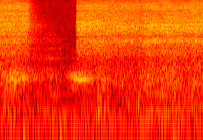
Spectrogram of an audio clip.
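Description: A dual action airbrush sprays paint onto marching snare drum parts, a loud, steady hiss that cuts out briefly near the start and then resumes and holds.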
